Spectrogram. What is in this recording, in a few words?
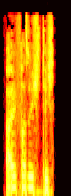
"eifersüchtig", german; adjectives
